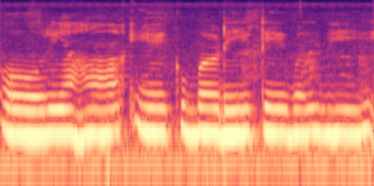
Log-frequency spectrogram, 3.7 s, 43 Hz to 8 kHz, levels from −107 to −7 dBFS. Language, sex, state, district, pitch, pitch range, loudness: Hindi, female, Haryana, Rohtak, 185 Hz, 185-190 Hz, -11 LUFS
